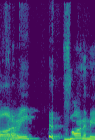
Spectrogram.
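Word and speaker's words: Vonnahme: I need a pronunciation. Vonamy.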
